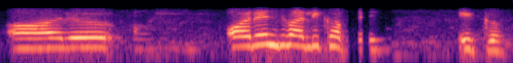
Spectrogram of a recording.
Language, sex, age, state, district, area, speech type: Sindhi, female, 18-30, Delhi, South Delhi, urban, conversation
